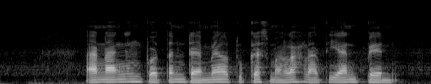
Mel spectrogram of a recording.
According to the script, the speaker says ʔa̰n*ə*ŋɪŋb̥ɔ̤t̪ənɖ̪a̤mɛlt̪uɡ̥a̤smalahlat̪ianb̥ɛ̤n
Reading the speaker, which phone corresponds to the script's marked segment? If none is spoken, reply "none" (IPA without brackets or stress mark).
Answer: a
